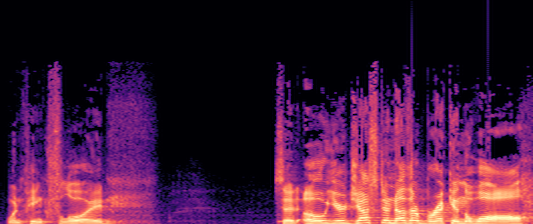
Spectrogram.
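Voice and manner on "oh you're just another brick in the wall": louder, higher dismissive jibe; imitating a scoffer's insult; mock insult. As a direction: toss it off as a put-down. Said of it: "they thought that was an insult".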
